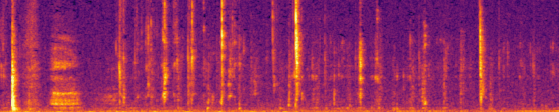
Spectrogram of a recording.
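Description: A person chewing lobster claw meat with the mouth closed, with scattered sharp mouth clicks and smacks throughout.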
